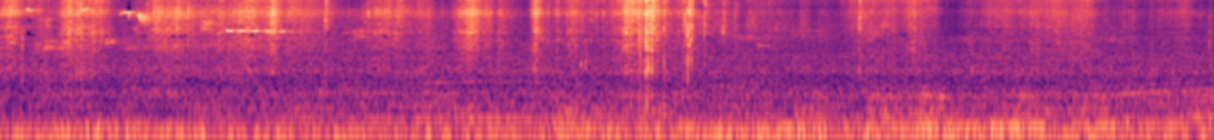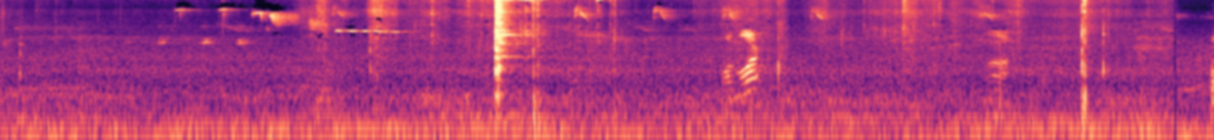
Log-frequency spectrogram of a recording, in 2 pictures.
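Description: Woodland ambience with a steady low rumble and a few short bird chirps, broken by one sharp knock about seventeen seconds in, the loudest sound here.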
